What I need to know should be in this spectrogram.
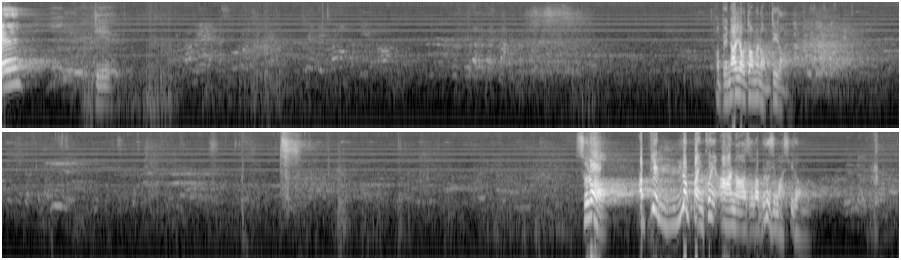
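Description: A man speaks slowly and with feeling through a microphone in a large hall, with long pauses.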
